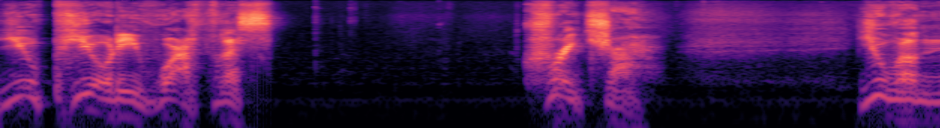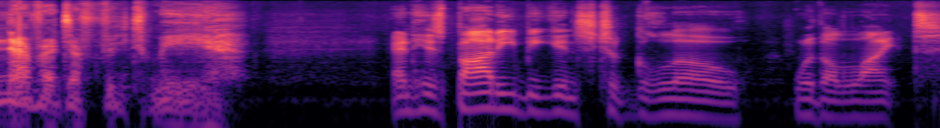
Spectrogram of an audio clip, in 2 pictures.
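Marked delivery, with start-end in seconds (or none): 0.0-5.8 very loud, ragged, shrill villain scream. Voicing a dying villain as the hero carves out his stone: screaming villain voice. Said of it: "as he screams out".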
